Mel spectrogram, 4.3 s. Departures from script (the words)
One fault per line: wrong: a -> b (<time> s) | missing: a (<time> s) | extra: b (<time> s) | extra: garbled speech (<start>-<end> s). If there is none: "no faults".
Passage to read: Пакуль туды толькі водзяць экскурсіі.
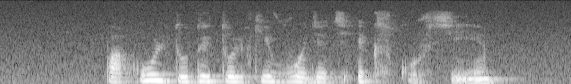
no faults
